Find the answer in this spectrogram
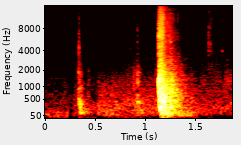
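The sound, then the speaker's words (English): A truck door slams shut in one solid, loud thump with a brief rattling tail, preceded by a faint click, with no talk. “he closes the car door.”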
